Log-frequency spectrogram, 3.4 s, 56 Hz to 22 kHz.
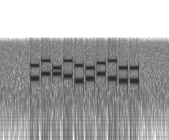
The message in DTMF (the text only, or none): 5D*C24#B11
